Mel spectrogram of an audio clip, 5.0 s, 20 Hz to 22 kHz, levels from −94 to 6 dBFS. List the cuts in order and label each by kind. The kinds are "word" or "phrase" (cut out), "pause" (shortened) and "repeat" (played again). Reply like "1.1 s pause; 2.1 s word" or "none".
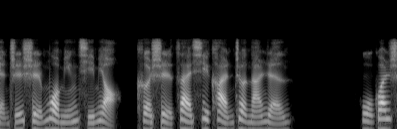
1.6 s pause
